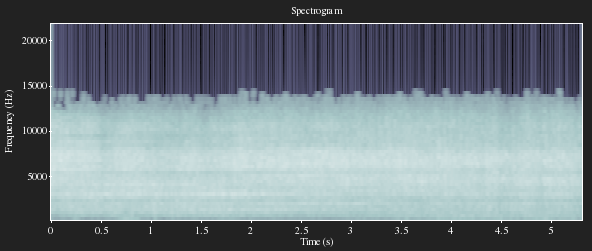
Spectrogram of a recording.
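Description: Plastic sled sliding over packed snow close by: a steady rushing scrape.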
